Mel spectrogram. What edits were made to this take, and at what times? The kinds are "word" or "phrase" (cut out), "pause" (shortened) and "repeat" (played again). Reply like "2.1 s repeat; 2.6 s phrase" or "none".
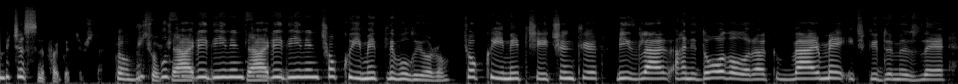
1.1 s pause; 2.5 s repeat; 4.6 s pause; 5.3 s word; 6.1 s pause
